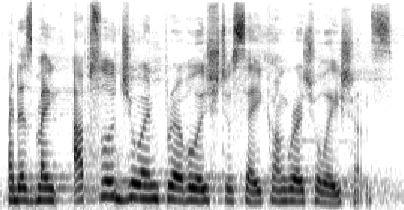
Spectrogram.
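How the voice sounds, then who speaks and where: A middle-aged woman with a Ukrainian accent delivers a commencement address on behalf of a university board. She speaks earnestly at a middling pitch, now and then stumbling into fillers and restarts. Her voice carries a long reverb from a large hall. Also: fairly even intonation, brisk, darkish tone. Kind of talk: formal commencement speech.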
